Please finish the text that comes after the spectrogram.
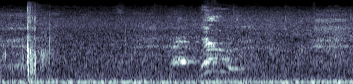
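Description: Small puppy dogs yip and whimper a few times at a lakeside campground in March, faint and somewhat distant over steady low background rumble.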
